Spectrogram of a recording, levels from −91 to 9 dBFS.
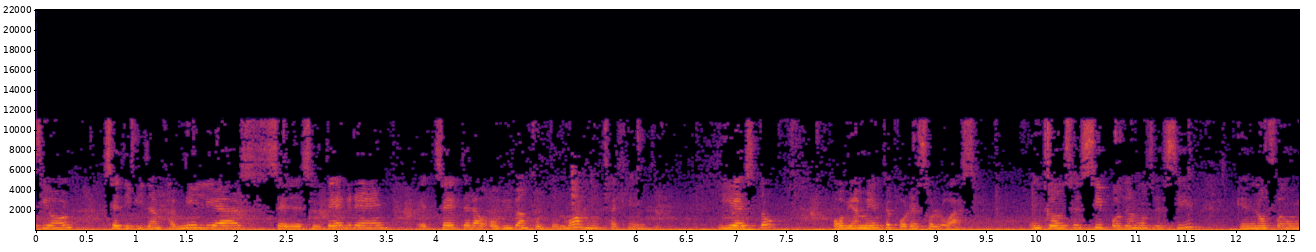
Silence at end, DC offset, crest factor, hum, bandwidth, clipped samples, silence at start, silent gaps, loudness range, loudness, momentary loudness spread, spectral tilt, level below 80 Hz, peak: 0 s; under 0.1%; 16 dB; none; 11.5 kHz; under 0.1%; 0 s; none; 2 LU; -20 LUFS; 8 LU; -6 dB/octave; -24 dBFS; -2 dBFS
